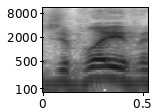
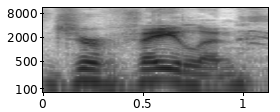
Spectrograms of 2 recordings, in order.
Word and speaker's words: Jervalen: We said it was Jablaven, it's Jervalen.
